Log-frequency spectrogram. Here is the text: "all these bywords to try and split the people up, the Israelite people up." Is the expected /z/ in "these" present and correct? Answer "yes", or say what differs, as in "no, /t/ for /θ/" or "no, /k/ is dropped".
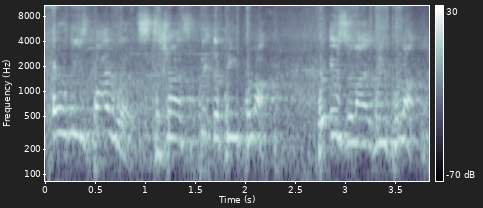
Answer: yes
